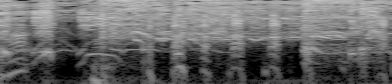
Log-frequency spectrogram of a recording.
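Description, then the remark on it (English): A person coughs repeatedly in a series of short, harsh bursts, fairly loud, with a low steady hum running underneath. “I'm going to cough, actually.”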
